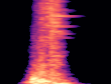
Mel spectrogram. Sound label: hammer large whoosh impact nogore; soundmorph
